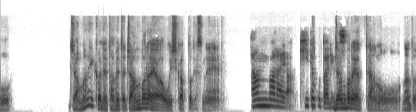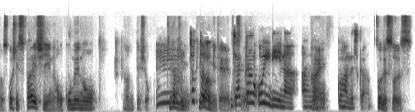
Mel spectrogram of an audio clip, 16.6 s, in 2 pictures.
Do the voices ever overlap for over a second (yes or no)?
yes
